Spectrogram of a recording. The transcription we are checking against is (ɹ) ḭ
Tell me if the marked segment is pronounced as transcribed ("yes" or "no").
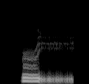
yes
